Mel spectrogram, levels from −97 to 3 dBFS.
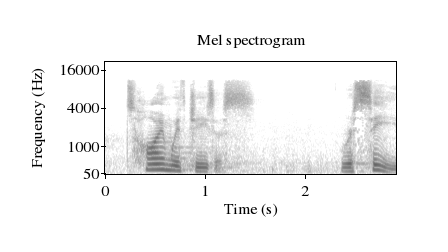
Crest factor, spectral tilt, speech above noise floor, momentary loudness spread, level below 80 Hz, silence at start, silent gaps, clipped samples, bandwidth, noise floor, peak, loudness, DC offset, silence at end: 18 dB; -4 dB/octave; 31 dB; 15 LU; -88 dBFS; 0.2 s; none; under 0.1%; 11.5 kHz; -75 dBFS; -28 dBFS; -45 LUFS; under 0.1%; 0 s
